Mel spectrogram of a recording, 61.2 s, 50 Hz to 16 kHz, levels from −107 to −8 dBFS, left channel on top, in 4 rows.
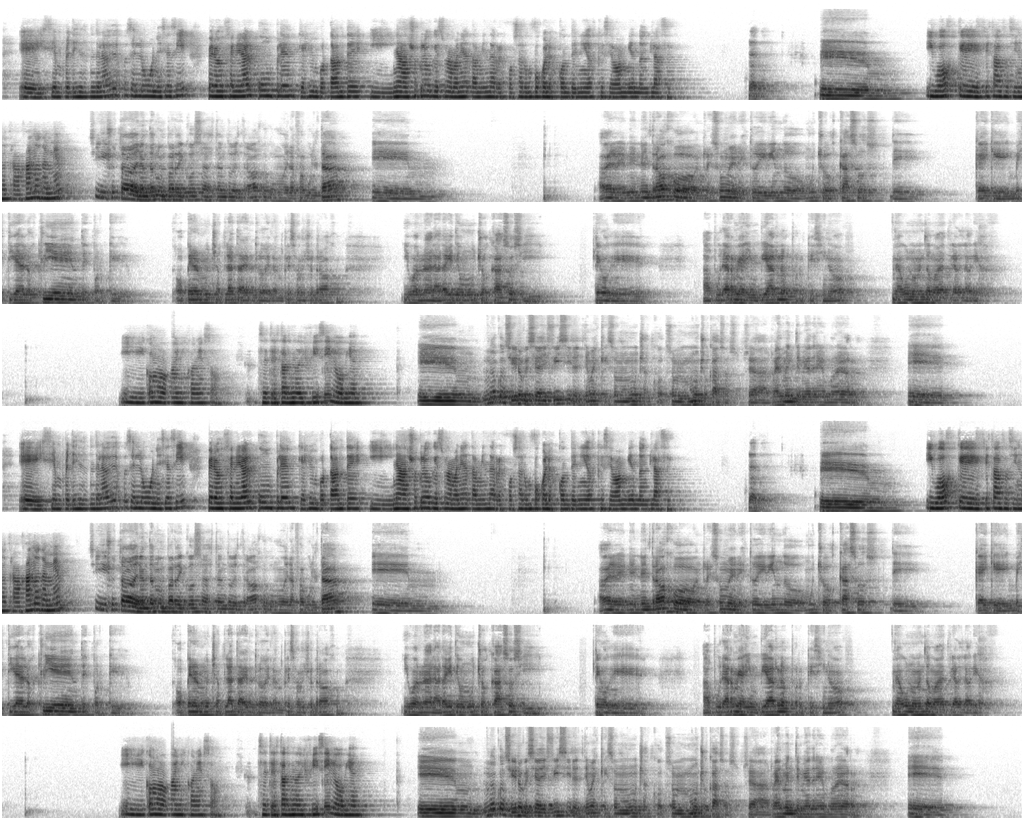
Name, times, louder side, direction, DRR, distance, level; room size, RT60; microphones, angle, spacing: voice 1, 0.3-10.1 13.9-16.3 47.7-49.2 49.8-51.4, right 1 dB, 80° right, 1.2 m, -24 dB
voice 2, 12.3-13.5 16.7-20.4 20.9-21.8 24.3-29.1 29.9-32.5 33.2-35.7 36.6-38.7 39.5-40.2 41.1-43.3 44.0-45.4 52.1-58.7 59.5-60.0, right 1 dB, 25° right, 1.9 m, -28 dB
28.5 x 12.0 x 7.8 m
head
